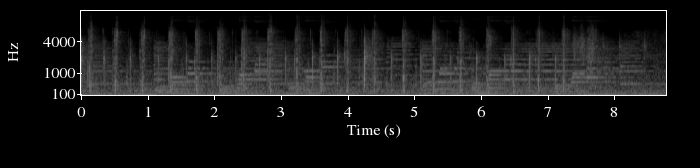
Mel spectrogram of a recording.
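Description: Background music: a quick run of plucked notes over a steady beat.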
